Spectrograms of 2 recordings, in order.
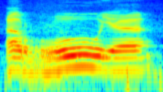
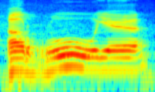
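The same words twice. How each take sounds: No difference in how they are said.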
